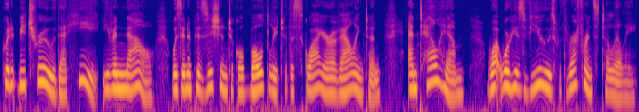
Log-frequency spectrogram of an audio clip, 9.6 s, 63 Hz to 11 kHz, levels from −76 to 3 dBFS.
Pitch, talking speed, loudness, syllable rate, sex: 180 Hz, 195 wpm, -19 LUFS, 4.9 syllables/s, female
